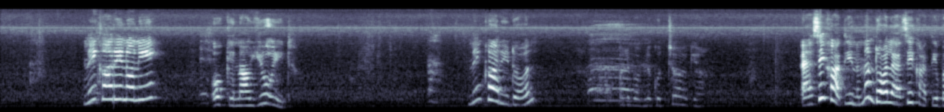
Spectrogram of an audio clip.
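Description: A toddler babbles and squeals in short high-pitched bursts close by.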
